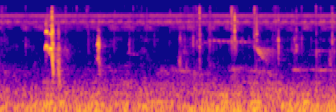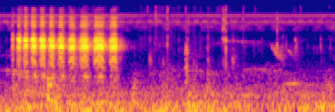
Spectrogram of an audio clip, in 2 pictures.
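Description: A bird's harsh chattering call, a rapid run of about a dozen rasping notes lasting under two seconds, about five seconds in. Short chirps and clicks from the feeding birds are scattered around it.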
